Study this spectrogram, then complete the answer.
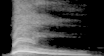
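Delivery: whoa shouted high and loud; hyping the crowd about the game; big whoa. Real, not acted. Hype exclamation on stream.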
